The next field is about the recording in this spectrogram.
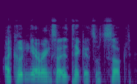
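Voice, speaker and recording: A man's voice: mid-range voice, expressive, brisk, a bit bright, dry recording. An Irish man hosting a podcast, chatting casually and rambling with lots of "you know". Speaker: podcast host.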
